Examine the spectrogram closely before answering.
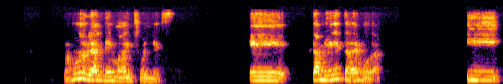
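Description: A woman speaks calmly through an online call microphone, in short phrases with pauses.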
